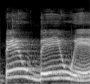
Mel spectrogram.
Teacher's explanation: os sons desses fonemas né dessas letras eh são produzidos com os meus dois lábios então a gente chama eles de anteriores porque eles acontecem na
